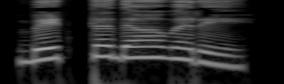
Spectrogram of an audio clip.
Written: ಬೆಟ್ಟತಾವರೆ

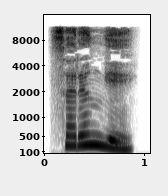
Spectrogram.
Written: ಸರಂಗೆಯ್

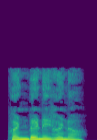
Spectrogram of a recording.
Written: ಖಂಡಣಿಹಣ

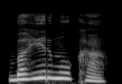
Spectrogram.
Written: ಬಹಿರ್ಮುಖ

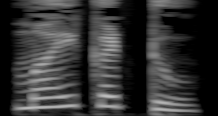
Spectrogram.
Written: ಮೈಗಟ್ಟು

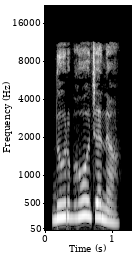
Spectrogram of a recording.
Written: ದುರ್ಭೋಜನ

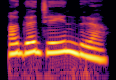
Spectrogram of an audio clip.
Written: ಅಗಜೇಂದ್ರ

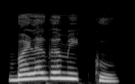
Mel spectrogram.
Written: ಬಳಗಮಿಕ್ಕು

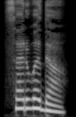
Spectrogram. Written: ಸಾರವತಿ

